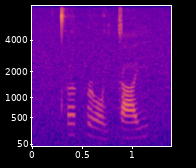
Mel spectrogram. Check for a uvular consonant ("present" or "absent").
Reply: absent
